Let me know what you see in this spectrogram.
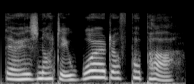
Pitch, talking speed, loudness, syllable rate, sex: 250 Hz, 215 wpm, -15 LUFS, 4.9 syllables/s, female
